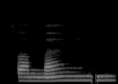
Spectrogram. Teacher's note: اب اس کو فمن نہیں کر رہی میں، فمن. میری زبان نون کے مخرج کے انتہائی قریب ہے، انتہائی قریب ہے، اور بہت ہی سافٹلی اس کو ٹچ کر رہی ہے. اس کو میں زور سے نہیں لگا رہی اور نہ ہی میں اس کو بہت زیادہ فاصلے پہ رکھ رہی ہوں. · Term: اخفا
